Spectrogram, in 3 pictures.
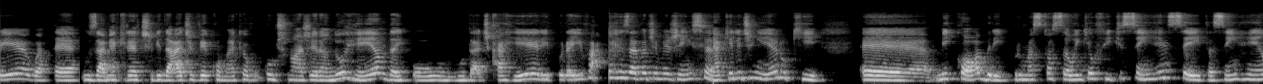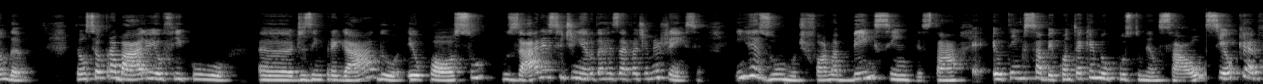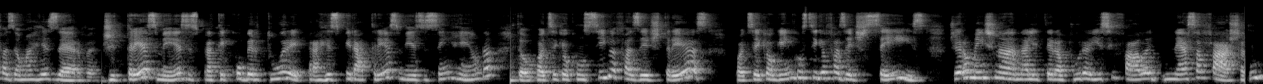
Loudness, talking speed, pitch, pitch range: -19 LUFS, 200 wpm, 225 Hz, 205-255 Hz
